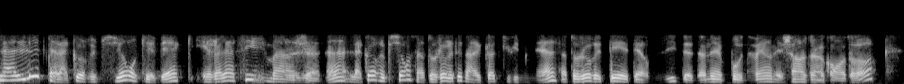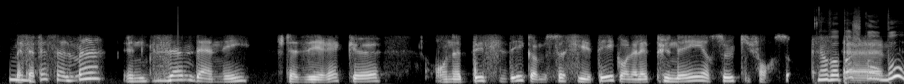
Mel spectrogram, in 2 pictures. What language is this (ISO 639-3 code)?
fra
